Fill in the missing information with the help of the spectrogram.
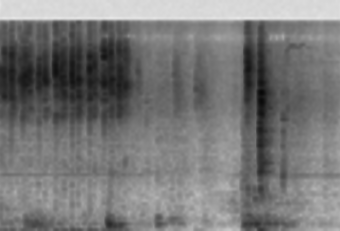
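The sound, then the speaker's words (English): Three dice rattle and clatter across a hard surface in a quick burst, followed by a brief pause and a second shorter tumble, with no voices. “So roll three dice.”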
